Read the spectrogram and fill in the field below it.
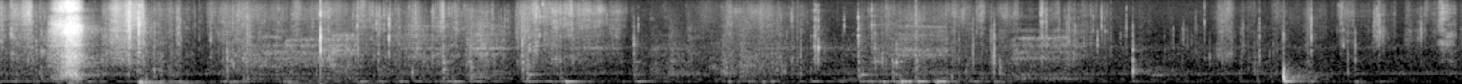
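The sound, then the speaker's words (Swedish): Soft, papery rustling of tissue being pulled out and handled, with a sharp crinkle near the start followed by intermittent quieter rustles and a brief crackle later on, no voices. “Jag tar fram papper, men det är inte för att jag gråter den här gången än så länge.”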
